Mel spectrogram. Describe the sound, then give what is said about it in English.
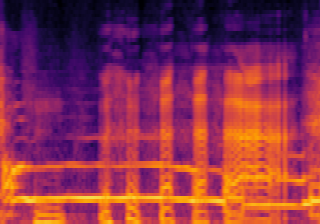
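A person imitates a wolf on Halloween, holding a long, steady howl for a couple of seconds while short rhythmic vocal yelps and barks overlap it. “in here howling at the moon.”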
